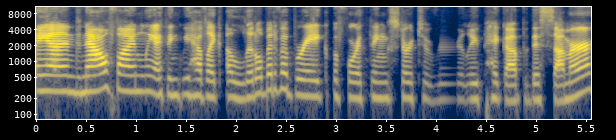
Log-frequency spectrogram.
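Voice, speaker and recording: A woman with a bright, sharp, animated and energetic tone talks at a fairly quick pace, at a fairly high pitch with ordinary pitch variation and big swings in loudness. The recording is very clean and dry, close with no echo, over a silent background. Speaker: cozy gaming content creator. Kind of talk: casual podcast chat. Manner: loud, energetic.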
